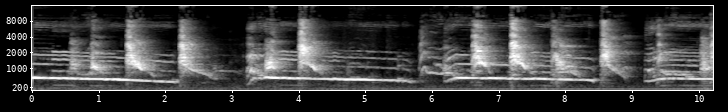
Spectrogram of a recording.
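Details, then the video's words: Male pet dog in a howling session: drawn-out mid-pitched howls lasting two to three seconds each, falling slightly in pitch, overlaid with raspy yipping bursts, short pauses separating about four howls. "he looks cute when he dedicated himself to his howling session"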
